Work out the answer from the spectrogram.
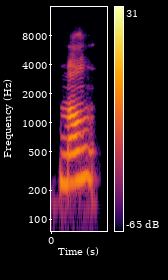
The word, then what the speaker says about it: Hmong: And in English translation is Hmong. All right? Because as you know, in English, the H is silent, right?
